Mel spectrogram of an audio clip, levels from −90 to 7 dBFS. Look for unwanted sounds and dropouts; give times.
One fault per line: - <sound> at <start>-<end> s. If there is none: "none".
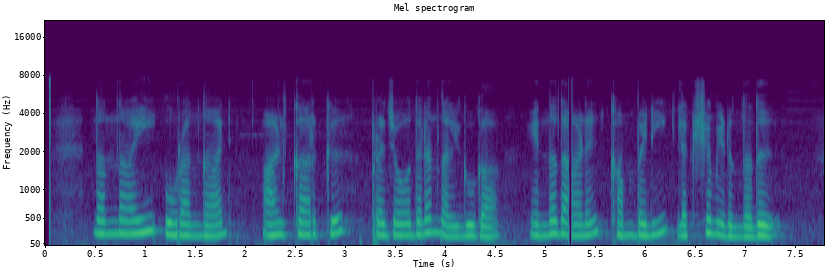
- dropout at 5.2-5.3 s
